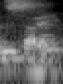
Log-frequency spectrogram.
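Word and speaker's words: psi: इस wave function साई इसका P silence रहता है एंड इसको प्रोनाउंस किया जाता है this is wave function साई।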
